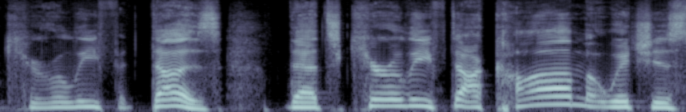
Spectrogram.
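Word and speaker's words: Curaleaf: right things that key relief it does that's Kerr leaf calm which is spelled see you are a L e AF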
